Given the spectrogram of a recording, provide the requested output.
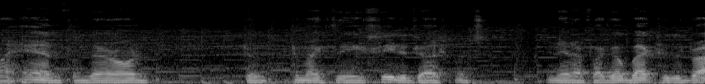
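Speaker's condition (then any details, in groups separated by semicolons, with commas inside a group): Guillain-Barré syndrome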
